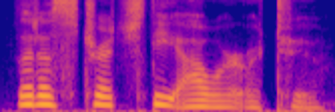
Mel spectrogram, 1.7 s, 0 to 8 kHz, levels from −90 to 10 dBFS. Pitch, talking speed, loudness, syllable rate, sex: 180 Hz, 250 wpm, -17 LUFS, 4.7 syllables/s, female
